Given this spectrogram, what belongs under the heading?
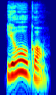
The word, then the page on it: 用語: female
